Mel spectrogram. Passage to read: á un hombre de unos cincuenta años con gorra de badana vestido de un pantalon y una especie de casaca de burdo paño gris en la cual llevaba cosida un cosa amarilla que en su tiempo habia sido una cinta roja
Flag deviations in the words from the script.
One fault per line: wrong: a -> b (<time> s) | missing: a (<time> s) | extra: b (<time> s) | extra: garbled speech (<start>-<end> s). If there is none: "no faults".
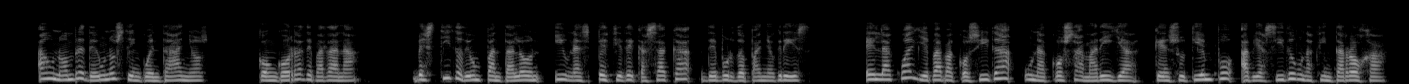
wrong: un -> una (10.3 s)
